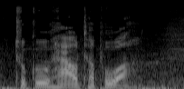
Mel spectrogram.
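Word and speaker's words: Tuku Hau Tapuha: What's the correct pronunciation? Tuku Hau Tapua.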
